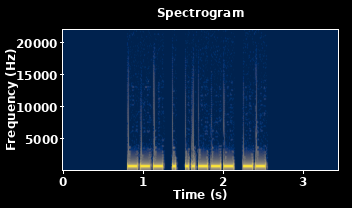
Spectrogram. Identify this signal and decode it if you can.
Morse code, heard as a keyed tone, about 32 wpm, 700 Hz. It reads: OE2M
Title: DXCC-100 Call Signs - 4 Characters - Repeated 3x - 30wpm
